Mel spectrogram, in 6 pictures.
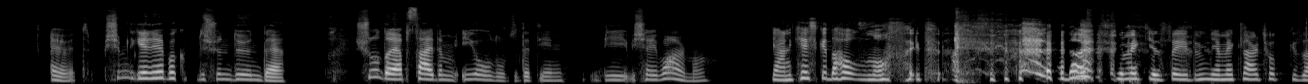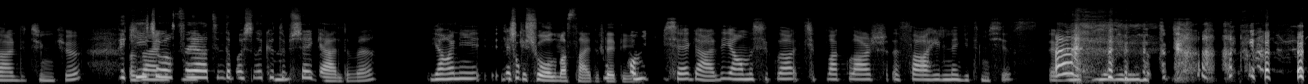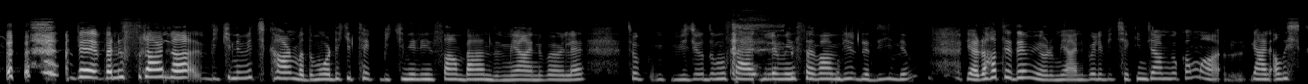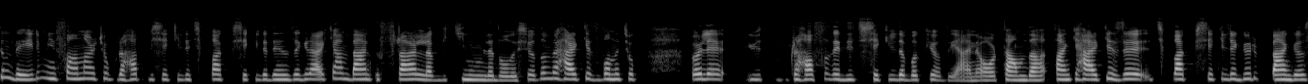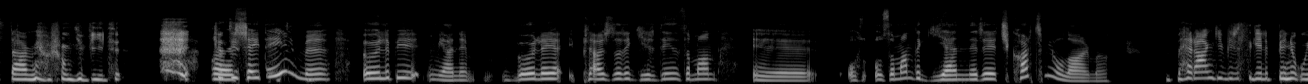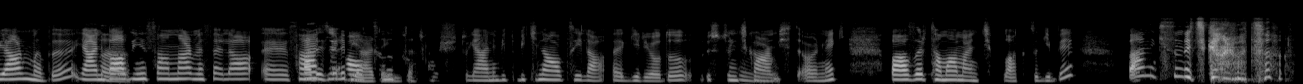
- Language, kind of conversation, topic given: Turkish, podcast, En unutulmaz seyahatini nasıl geçirdin, biraz anlatır mısın?
- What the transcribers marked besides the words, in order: other background noise; laugh; laughing while speaking: "olsaydı"; laugh; tapping; chuckle; chuckle; laughing while speaking: "çıkarmadım"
